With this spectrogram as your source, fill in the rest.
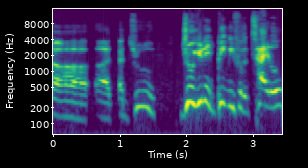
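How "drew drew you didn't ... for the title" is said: squeaky, very high-pitched mocking caricature voice. Answering a request to do the Bobby Lashley impression: Bobby Lashley impression. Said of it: "what was your Bobby Lashley impression again?".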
